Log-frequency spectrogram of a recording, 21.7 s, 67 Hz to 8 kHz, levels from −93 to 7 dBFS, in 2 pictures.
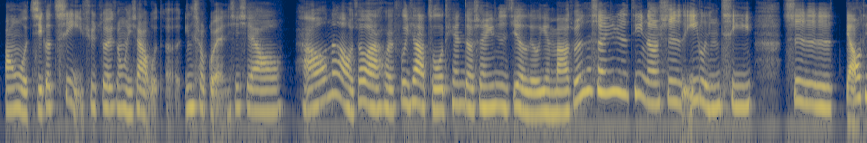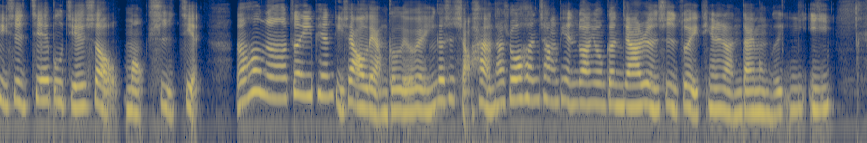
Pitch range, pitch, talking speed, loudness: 205-265 Hz, 225 Hz, 285 characters per minute, -19 LUFS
